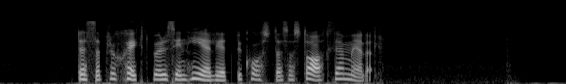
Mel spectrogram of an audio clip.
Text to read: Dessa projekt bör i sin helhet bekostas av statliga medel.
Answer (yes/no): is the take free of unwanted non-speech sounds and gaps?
yes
